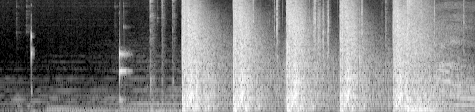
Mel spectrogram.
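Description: Gunfire in the video game RimWorld: after a few small interface clicks, five loud bursts of shots ring out in quick succession, each trailing off briefly, with no talk.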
